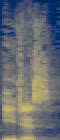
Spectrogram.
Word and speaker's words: Aegis: sure everybody can find you guys um it's pronounced aegis malpractice solutions but it's spelled a e g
